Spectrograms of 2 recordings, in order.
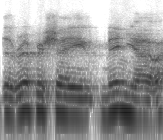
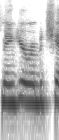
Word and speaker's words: Mingyur Rinpoche: On the song, in that the Rinpoche Minya, however you say his name, said an object of meditation.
